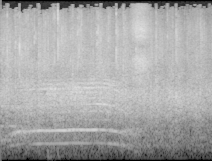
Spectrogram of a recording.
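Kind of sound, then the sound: crowd, audience clapping hands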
